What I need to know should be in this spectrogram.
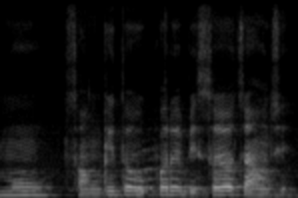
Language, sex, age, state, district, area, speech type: Odia, male, 18-30, Odisha, Kendujhar, urban, read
